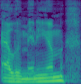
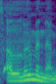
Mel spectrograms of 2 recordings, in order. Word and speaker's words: aluminium: Sort of like aluminium. Like, that's not the word, Brits. Come on. It's aluminum. You're adding syllables in there that don't belong.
